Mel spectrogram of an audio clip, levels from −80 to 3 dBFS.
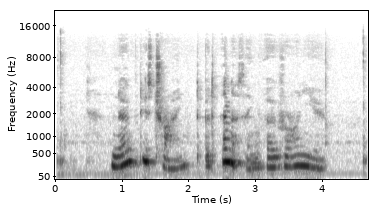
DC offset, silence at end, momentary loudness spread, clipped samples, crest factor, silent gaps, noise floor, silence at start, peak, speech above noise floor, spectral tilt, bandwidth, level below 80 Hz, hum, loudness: under 0.1%; 0 s; 18 LU; under 0.1%; 16 dB; none; -45 dBFS; 0.05 s; 0 dBFS; 31 dB; -5.5 dB/octave; 14.5 kHz; -54 dBFS; none; -15 LUFS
